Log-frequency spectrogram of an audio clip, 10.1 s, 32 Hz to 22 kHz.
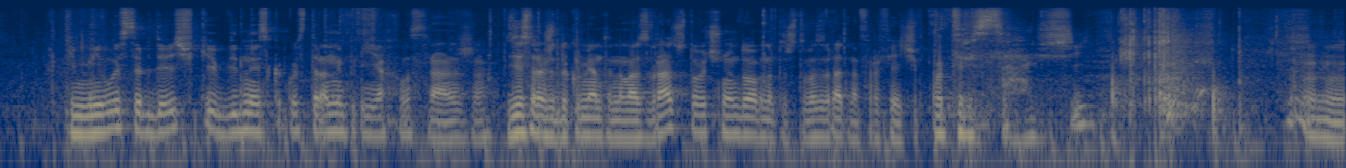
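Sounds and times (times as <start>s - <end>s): person speaking: 0.4s - 8.5s, 9.6s - 10.0s.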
